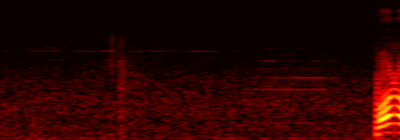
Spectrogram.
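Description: A pause filled only by faint, steady room hiss, then a man's voice starts a word near the end.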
